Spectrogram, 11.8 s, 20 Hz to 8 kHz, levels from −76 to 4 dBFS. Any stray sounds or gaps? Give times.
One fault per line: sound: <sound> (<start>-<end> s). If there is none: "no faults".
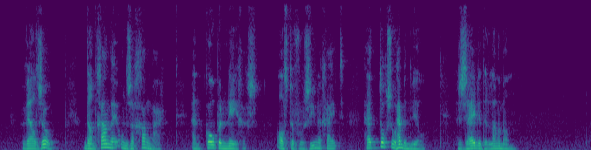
no faults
